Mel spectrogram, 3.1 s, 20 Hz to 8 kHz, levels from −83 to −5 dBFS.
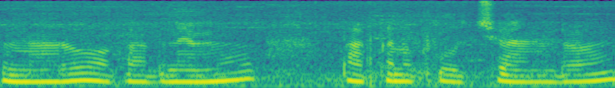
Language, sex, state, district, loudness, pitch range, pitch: Telugu, female, Andhra Pradesh, Manyam, -15 LUFS, 170-190 Hz, 175 Hz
